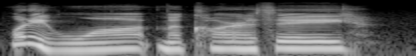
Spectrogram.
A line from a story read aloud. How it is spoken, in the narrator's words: mumbled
